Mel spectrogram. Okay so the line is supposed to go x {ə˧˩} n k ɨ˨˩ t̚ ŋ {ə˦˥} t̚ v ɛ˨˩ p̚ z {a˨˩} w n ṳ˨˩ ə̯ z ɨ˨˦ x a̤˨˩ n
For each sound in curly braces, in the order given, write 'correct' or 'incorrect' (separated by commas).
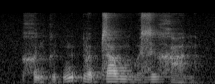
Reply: correct, correct, incorrect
